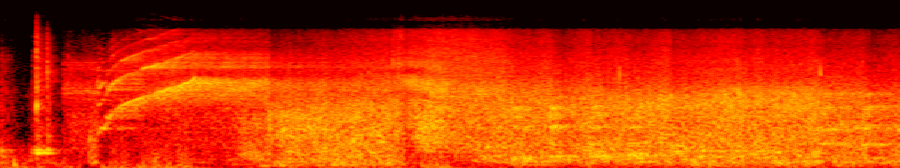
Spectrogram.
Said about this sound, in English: Humpback whale, and you can hear the range of sounds it uses to communicate. Researchers aren't always sure what it's saying, of course, but they eventually hope to understand. There's definitely meaning in those sounds.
